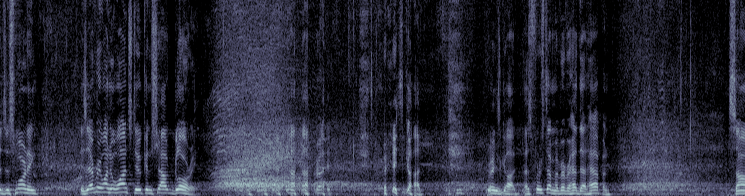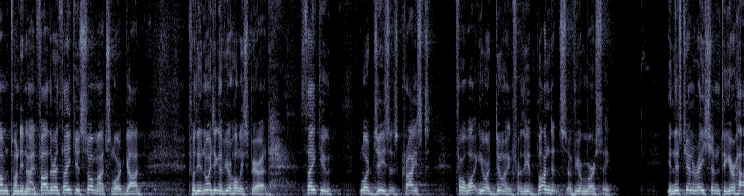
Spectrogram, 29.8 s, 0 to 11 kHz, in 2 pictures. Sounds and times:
Speech: 0.0s - 0.8s, 1.6s - 4.0s, 9.7s - 12.2s, 14.6s - 17.8s, 18.7s - 27.2s, 28.3s - 29.7s.

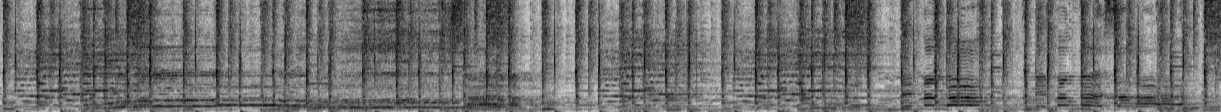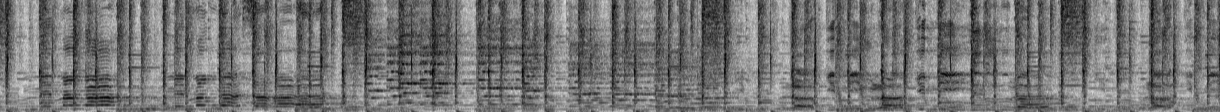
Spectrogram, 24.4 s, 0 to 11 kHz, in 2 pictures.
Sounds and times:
Song: 0.0s - 21.0s
Music of Africa: 0.0s - 24.4s.

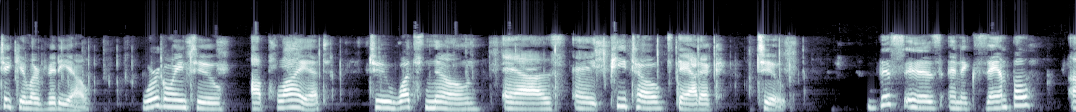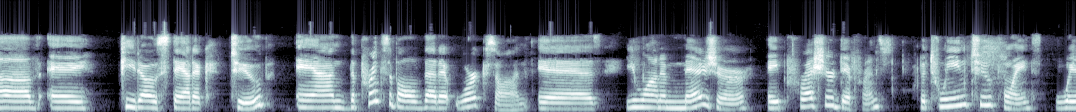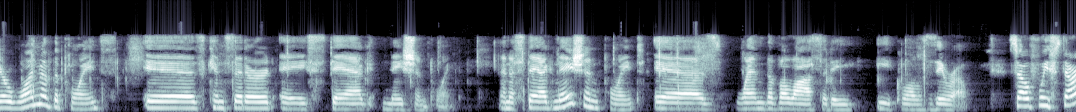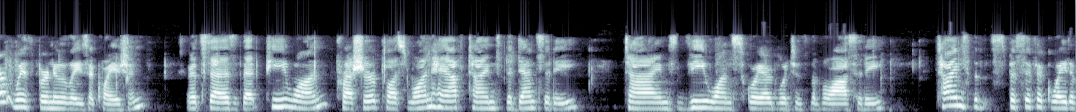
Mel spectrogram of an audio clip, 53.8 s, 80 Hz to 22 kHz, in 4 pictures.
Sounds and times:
Speech: 0.0s - 1.2s, 1.8s - 10.0s, 10.9s - 47.6s, 48.2s - 51.4s, 52.1s - 53.8s.

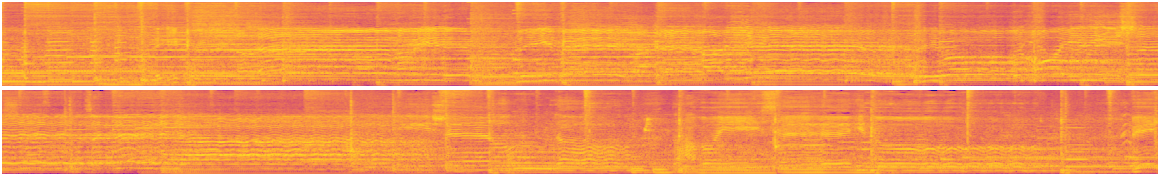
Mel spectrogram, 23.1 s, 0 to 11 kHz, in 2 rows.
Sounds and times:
Inside, large room or hall: 0.0s - 23.1s
Choir: 1.0s - 23.1s.

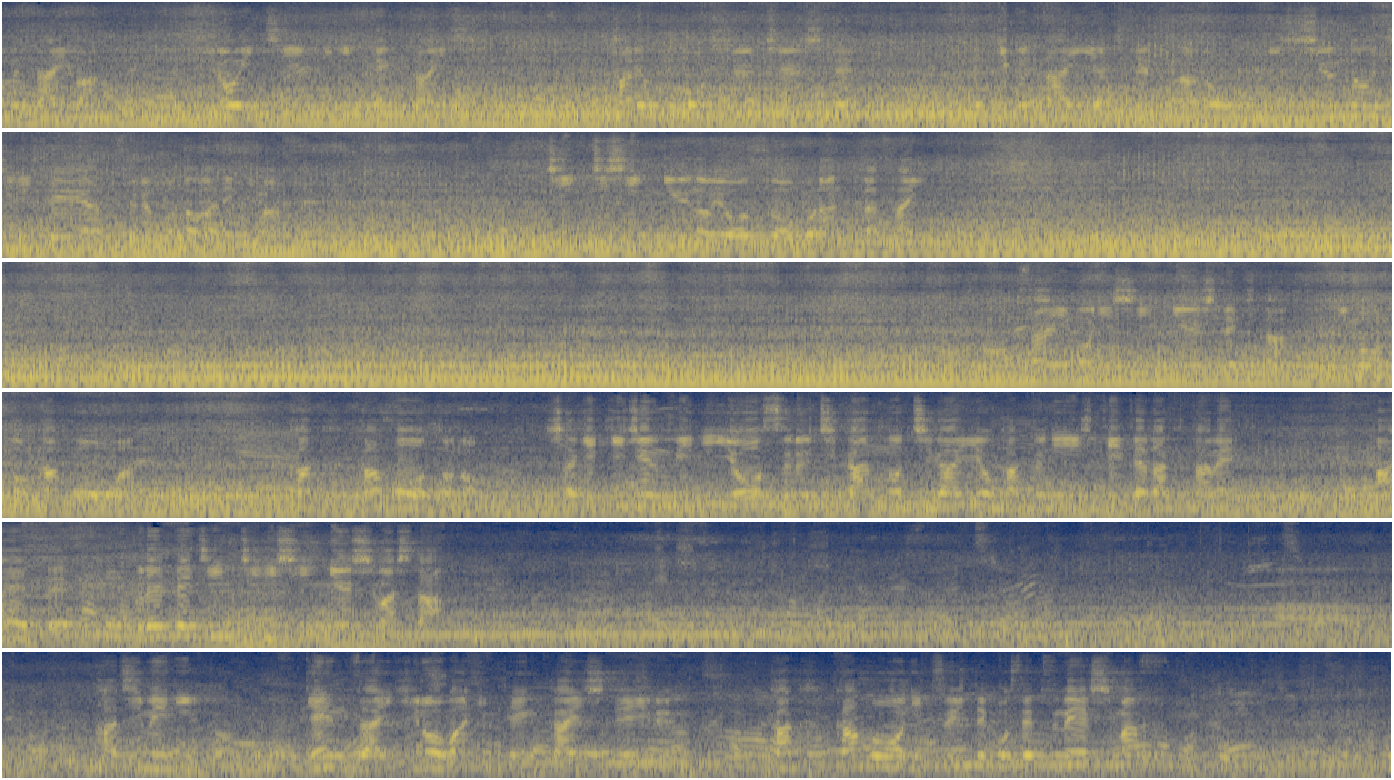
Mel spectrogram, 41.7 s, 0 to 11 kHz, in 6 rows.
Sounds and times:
Speech: 0.0s - 8.6s, 9.5s - 11.7s, 18.8s - 33.2s, 33.9s - 41.6s
Outside, urban or manmade: 0.0s - 41.6s.

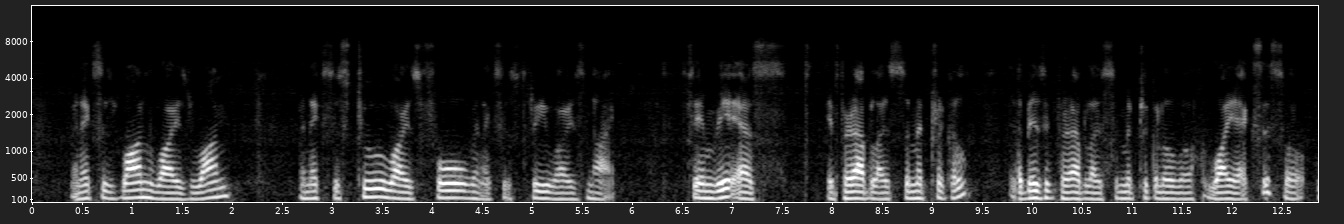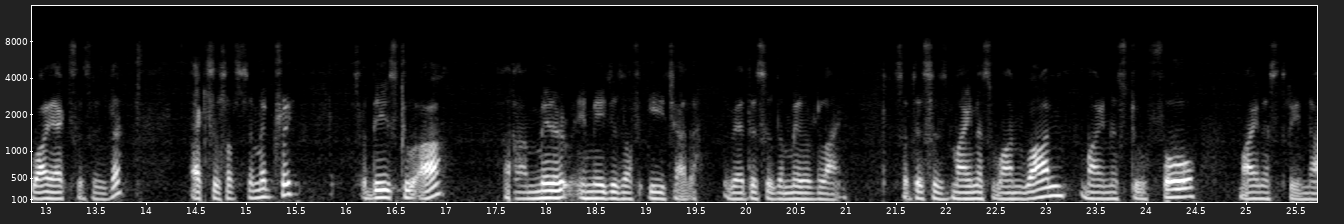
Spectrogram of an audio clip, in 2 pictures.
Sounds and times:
Speech: 0.4s - 2.0s, 2.7s - 5.8s, 6.5s - 13.8s, 14.4s - 15.5s, 16.1s - 17.0s, 17.6s - 25.7s.

